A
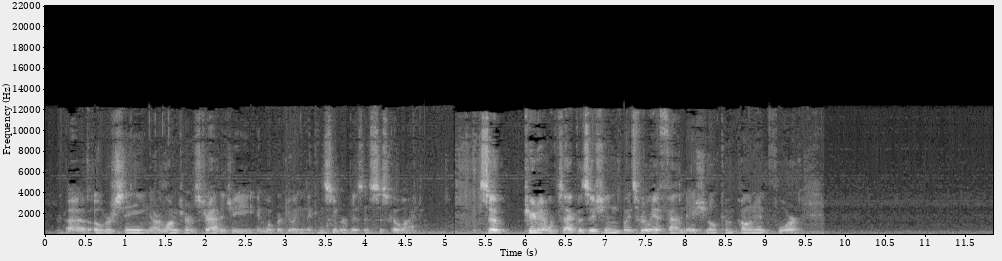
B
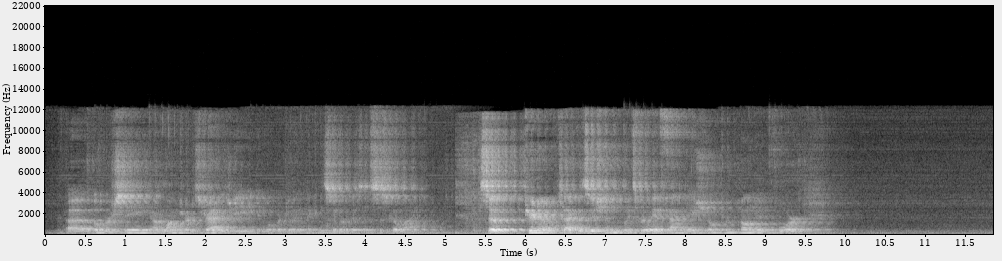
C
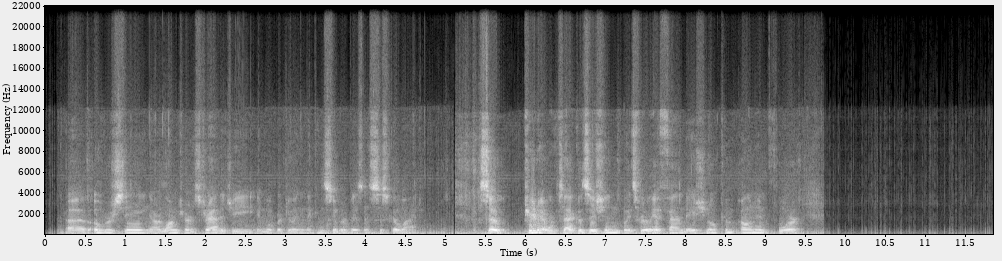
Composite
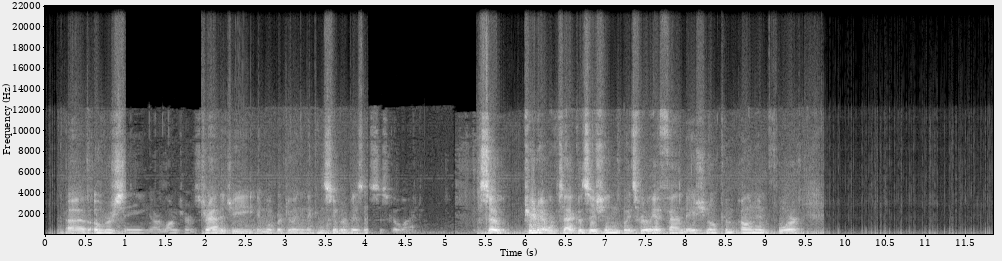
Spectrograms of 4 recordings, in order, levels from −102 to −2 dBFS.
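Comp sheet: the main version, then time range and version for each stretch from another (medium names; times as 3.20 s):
C
1.00–1.95 s: from A
4.03–5.39 s: from A
not used: B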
